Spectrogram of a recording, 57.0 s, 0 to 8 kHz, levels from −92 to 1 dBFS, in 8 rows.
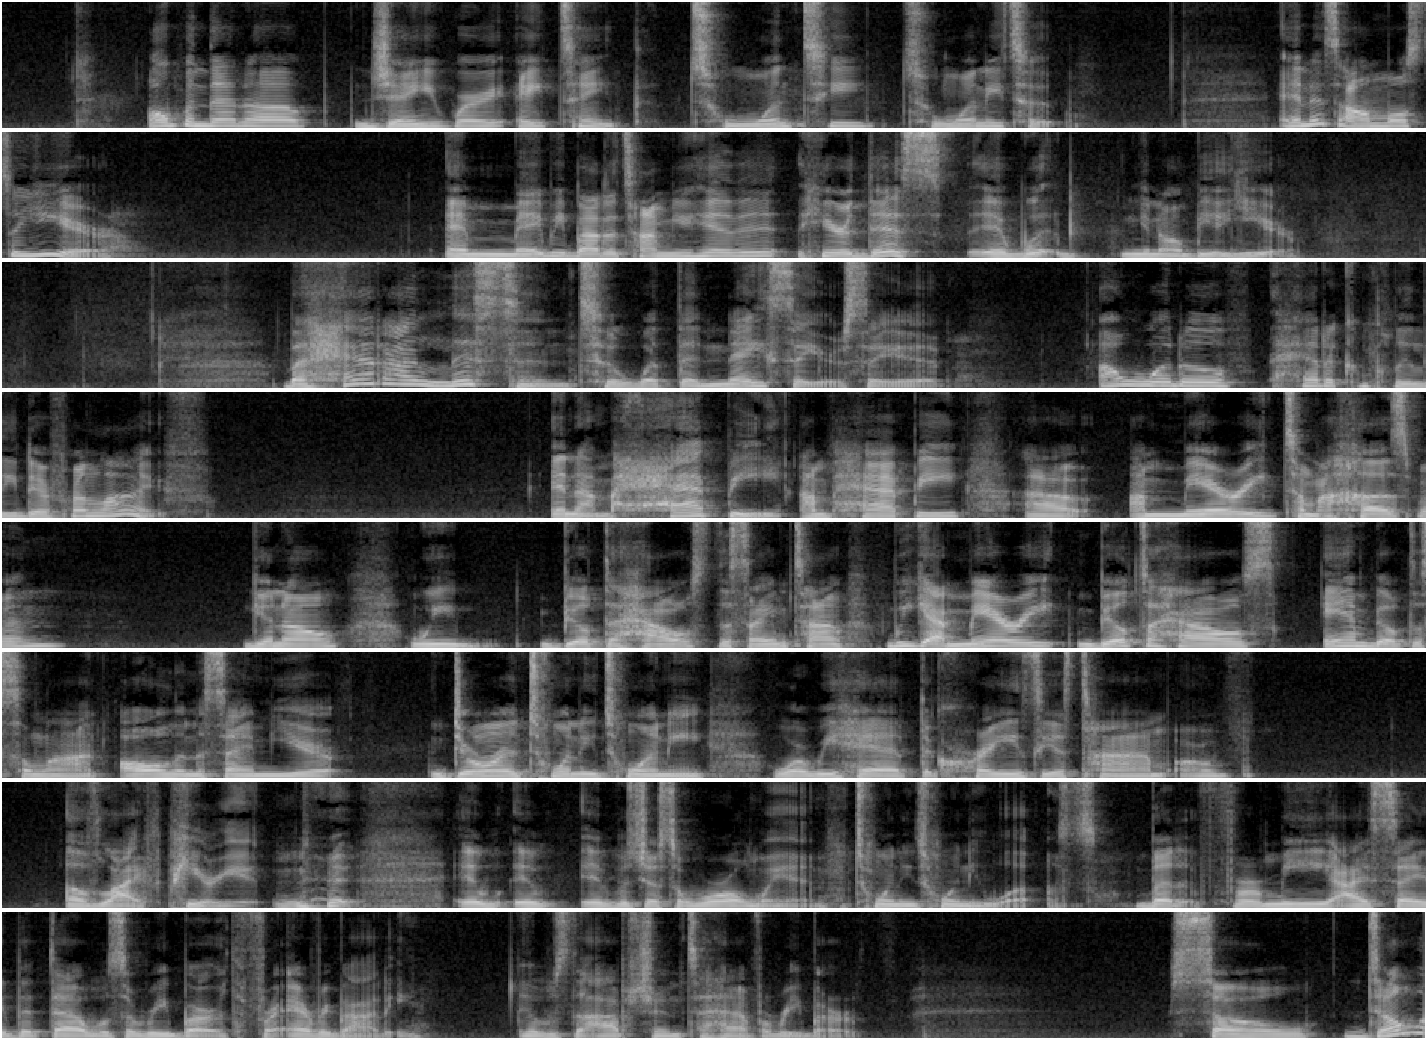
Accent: American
